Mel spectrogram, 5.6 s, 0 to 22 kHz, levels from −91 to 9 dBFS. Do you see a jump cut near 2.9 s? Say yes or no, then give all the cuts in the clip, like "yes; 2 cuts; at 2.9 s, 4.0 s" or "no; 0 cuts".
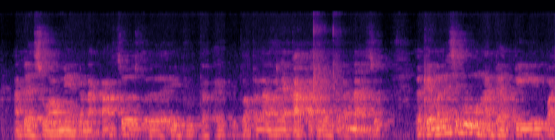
no; 0 cuts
